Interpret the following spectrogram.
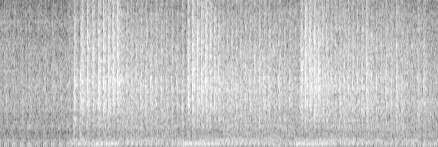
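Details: Honda small single-cylinder engine after carburettor removed, cleaned and refitted to cure fuel starvation: steady beat with mild rhythmic swells under a light blip; running healthy again.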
